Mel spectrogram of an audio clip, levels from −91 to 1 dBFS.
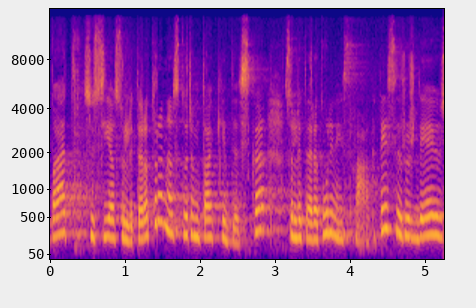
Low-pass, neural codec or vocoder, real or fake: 14.4 kHz; vocoder, 48 kHz, 128 mel bands, Vocos; fake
